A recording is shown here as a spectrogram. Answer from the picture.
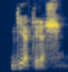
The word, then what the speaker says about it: Gyökeres: Hur uttalar du honom? – Gyökeres. – Ja, det är bra. Det sitter. Ja.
